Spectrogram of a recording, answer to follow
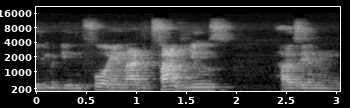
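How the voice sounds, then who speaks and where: In a Haitian accent, a man talks at a moderate pace and medium pitch with monotone, flat intonation. Audible room echo fills the recording. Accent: Haitian Creole-accented English. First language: Haitian Creole. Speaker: army officer and author. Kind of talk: interview.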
